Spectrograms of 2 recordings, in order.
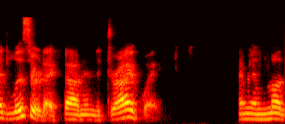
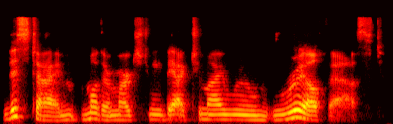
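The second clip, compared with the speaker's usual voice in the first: usual speaking voice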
